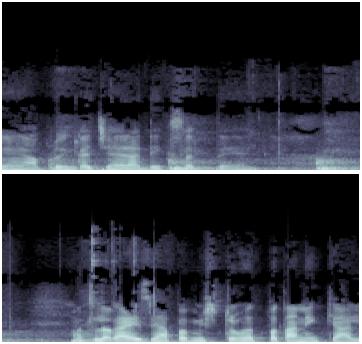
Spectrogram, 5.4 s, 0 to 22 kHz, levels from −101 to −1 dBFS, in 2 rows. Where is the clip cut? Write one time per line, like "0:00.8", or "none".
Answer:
0:03.3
